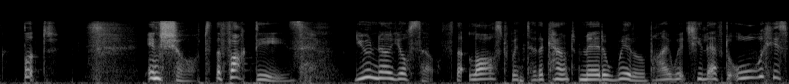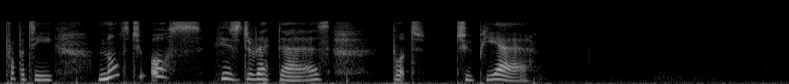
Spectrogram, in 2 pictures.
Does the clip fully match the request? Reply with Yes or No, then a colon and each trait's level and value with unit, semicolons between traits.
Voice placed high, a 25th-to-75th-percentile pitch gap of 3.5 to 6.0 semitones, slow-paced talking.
Yes: high, 235 Hz; average, 4.1 semitones; slow, 125 wpm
